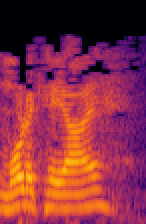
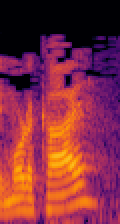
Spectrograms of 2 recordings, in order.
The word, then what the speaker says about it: Mordecai: Do you know why it is that Mordecai... And by the way, you can pronounce it either way, Mordecai or Mordecai.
